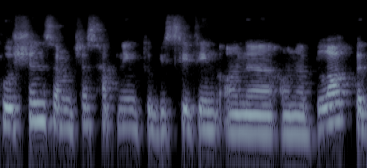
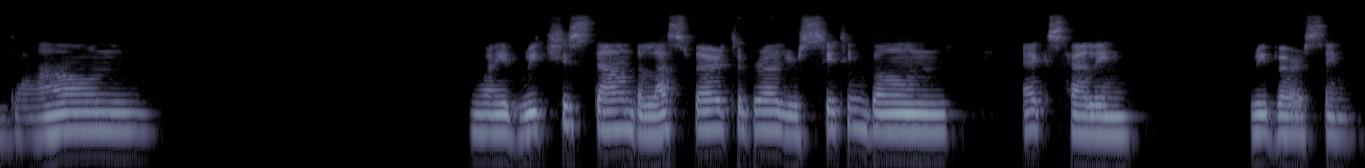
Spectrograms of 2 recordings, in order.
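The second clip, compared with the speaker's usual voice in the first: guided meditation; 3 dB quieter than usual. Real, not acted. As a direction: guide them gently through each breath, unhurried. Leads a breathing meditation.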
